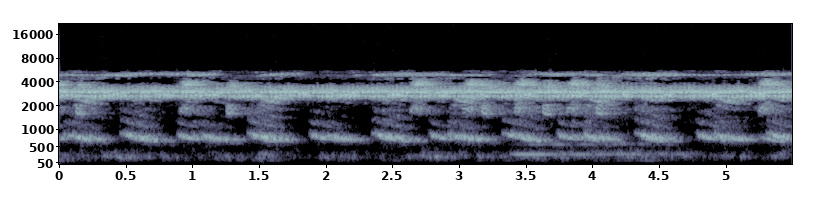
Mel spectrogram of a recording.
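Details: Lakeside frogs at night giving rough harmonic croaks in loose repeated series, backed by a steady high-pitched insect drone and a brief low hum.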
